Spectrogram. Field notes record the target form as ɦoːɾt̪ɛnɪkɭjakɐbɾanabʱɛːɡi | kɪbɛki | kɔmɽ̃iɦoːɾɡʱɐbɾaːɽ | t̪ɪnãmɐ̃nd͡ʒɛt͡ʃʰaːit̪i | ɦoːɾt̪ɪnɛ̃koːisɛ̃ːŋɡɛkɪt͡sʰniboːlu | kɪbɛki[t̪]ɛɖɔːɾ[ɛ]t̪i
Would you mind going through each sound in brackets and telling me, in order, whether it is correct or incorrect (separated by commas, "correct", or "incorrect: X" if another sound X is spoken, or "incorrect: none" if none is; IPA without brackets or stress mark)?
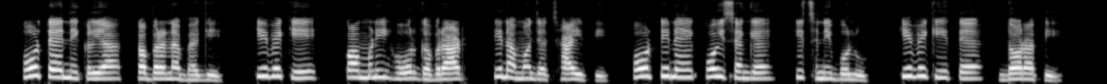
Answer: correct, incorrect: a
